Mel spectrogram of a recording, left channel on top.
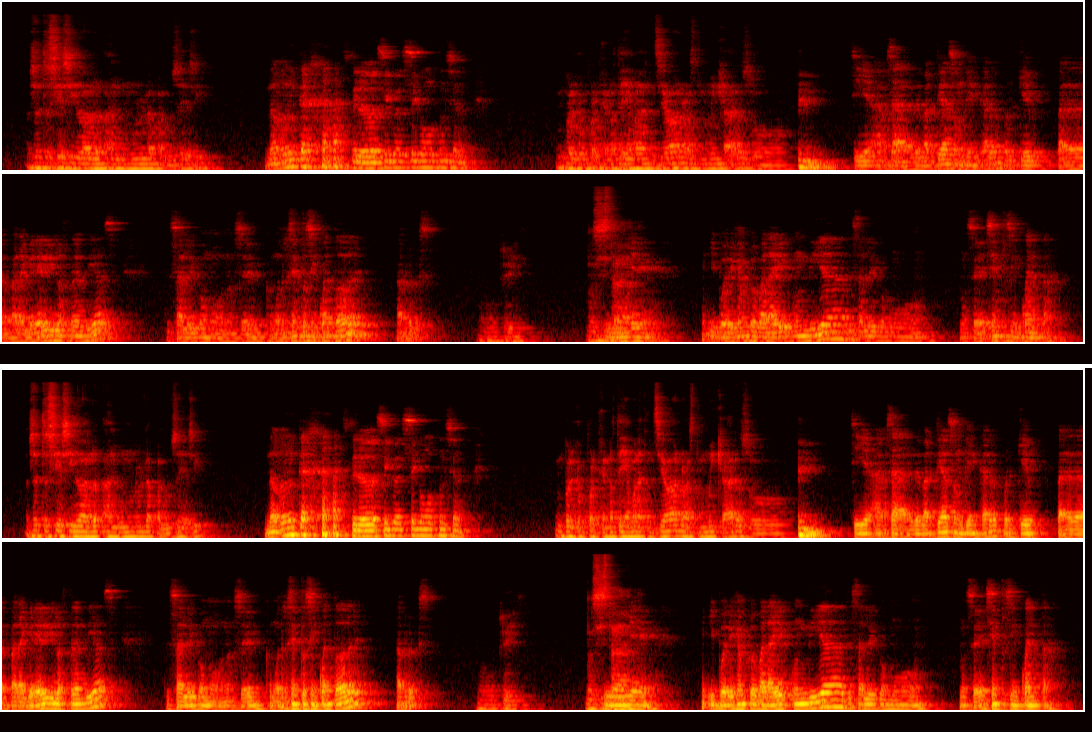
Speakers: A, on the right (about 45°); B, on the right (about 60°).
A: O sea, tú sí has ido a, lo- a algún Lollapalooza y así,
B: No, nunca, <laughs> pero sé, co- sé cómo funciona.
A: porque, porque no te llama la atención o están muy caros o...
B: <clears throat> Sí, ah, o sea, de partida son bien caros porque para, para querer ir los tres días te sale como, no sé, como 350 dólares, aprox.
A: Ok, no sé si
B: Y,
A: está...
B: eh, y por ejemplo, para ir un día te sale como, no sé, ciento cincuenta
